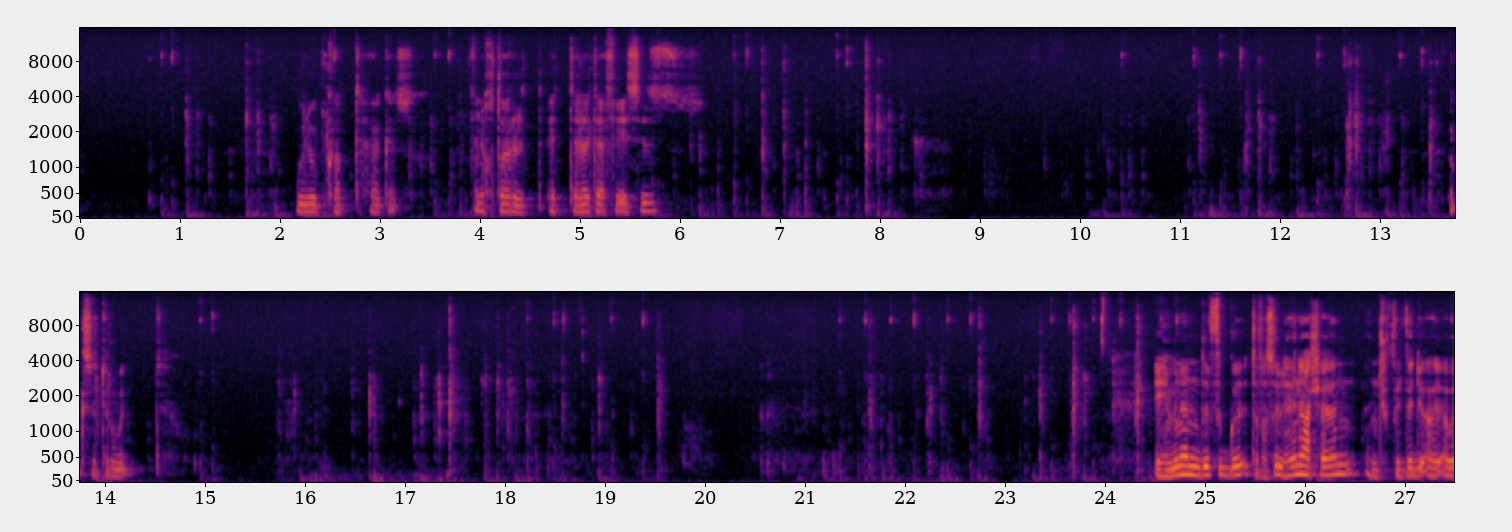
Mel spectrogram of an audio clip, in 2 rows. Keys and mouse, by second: 1.1 z, 1.7 z, 2.2 ctrl+r, 3.8 z, 5.0 3, 6.6 shift+click, 8.0 3, 8.0 z, 9.8-11.1 middle drag, 11.4 ctrl+alt+middle click, 11.8 z, 12.4 ctrl+alt+middle click, 12.8 z, 13.2 ctrl+alt+middle click, 13.9 e, 17.1 ctrl+KP_1, 17.8 z, 18.2 alt+shift+middle click, 19.1 ctrl+alt+middle click, 21.3 alt+shift+middle click, 21.8 ctrl+alt+middle click, 22.4 alt+shift+middle click, 23.4 shift+middle click, 23.8 ctrl+alt+middle click, 24.6 alt+shift+middle click.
